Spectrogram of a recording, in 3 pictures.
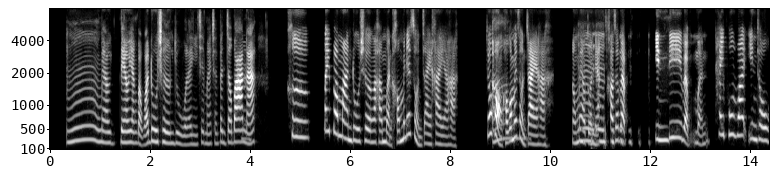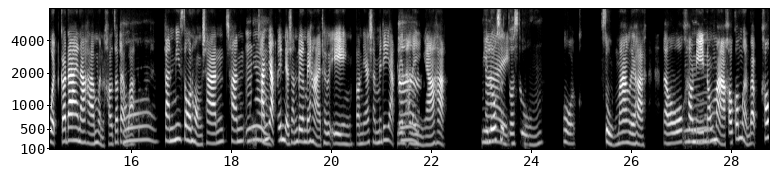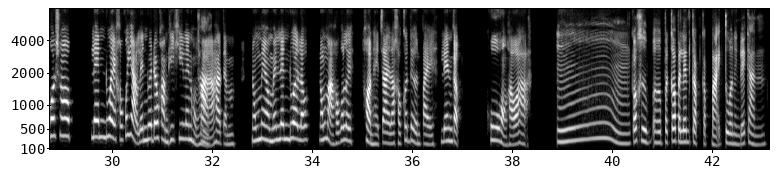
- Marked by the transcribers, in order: laughing while speaking: "อืม"; chuckle; in English: "Introvert"; drawn out: "อืม"
- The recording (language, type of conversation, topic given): Thai, podcast, คุณมีเรื่องประทับใจเกี่ยวกับสัตว์เลี้ยงที่อยากเล่าให้ฟังไหม?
